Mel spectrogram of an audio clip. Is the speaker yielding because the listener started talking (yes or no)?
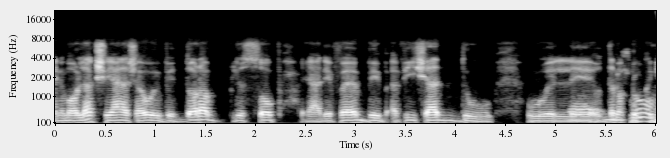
no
